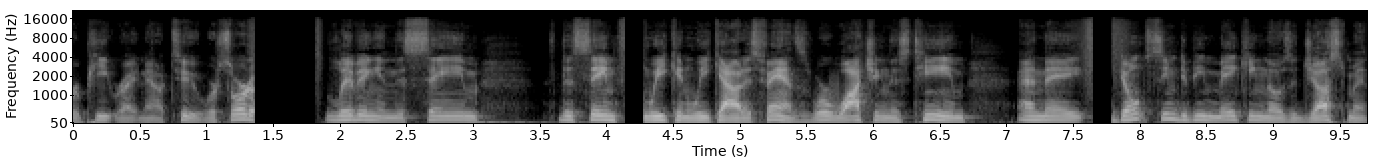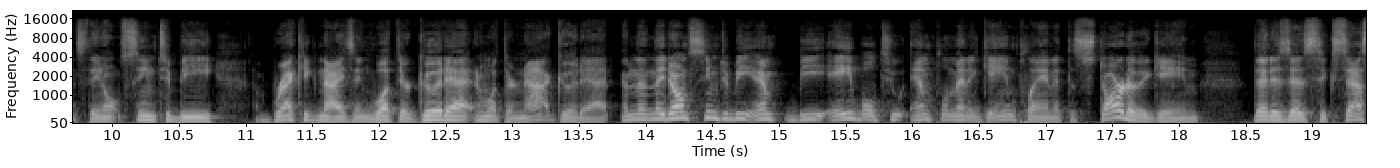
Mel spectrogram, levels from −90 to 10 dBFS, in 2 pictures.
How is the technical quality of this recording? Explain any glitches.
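The recording is marred by three wireless microphone squelch dropouts. The radio link fades, hiss rises, and the receiver's squelch mutes the speech to near silence before it returns.

The first runs from 1.29 to 1.88 s, with a mute of about 0.47 s, just before "living in the same". The second runs from 4.09 to 4.31 s, muting about 0.15 s between "the same" and "week in week out". The third runs from 7.47 to 7.96 s, muting about 0.16 s between "watching this team and" and "seem to be making".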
